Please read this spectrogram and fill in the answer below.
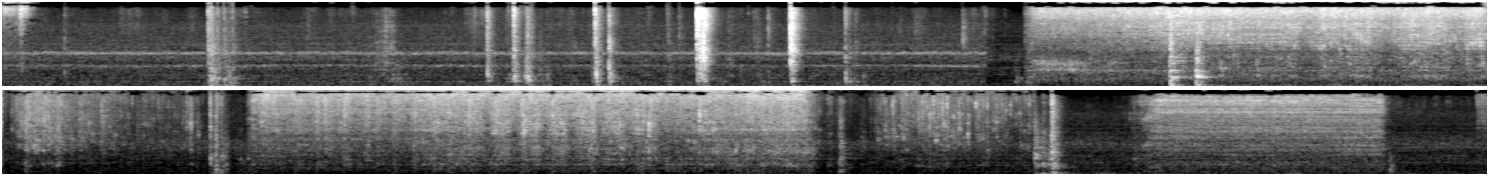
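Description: A series of knocks and clatters as rice is scooped with a plastic cup into a rice cooker's inner pot. Then a kitchen tap runs into a stainless steel sink as the rice is washed in the pot, with a few knocks of the pot, and near the end the tap runs again to fill a cup.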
